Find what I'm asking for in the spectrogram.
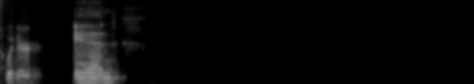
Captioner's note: audio cuts out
